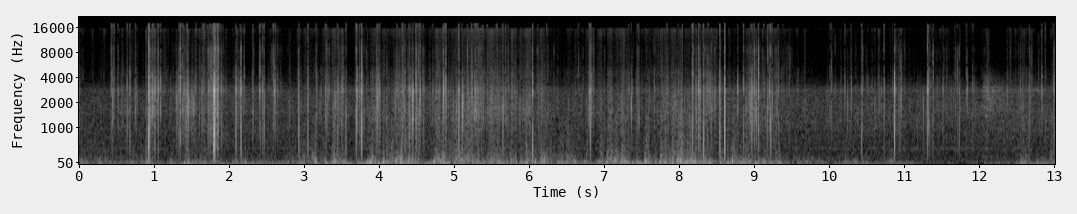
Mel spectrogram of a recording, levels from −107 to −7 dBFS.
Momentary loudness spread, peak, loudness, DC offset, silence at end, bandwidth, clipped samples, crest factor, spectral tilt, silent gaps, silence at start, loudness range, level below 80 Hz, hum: 16 LU; -14 dBFS; -49 LUFS; under 0.1%; 0 s; 18 kHz; under 0.1%; 38 dB; -2 dB/octave; none; 0 s; 8 LU; -64 dBFS; none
